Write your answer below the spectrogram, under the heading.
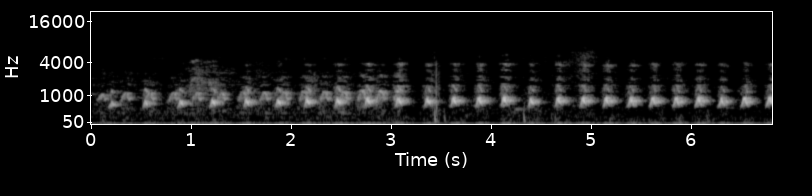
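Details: Captive snowcocks, caught a month and a half before and now singing, produce a fast, regular train of paired clucks, about four per second, growing louder and evenly rhythmic through the passage.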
